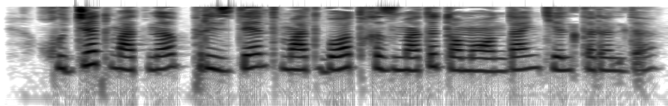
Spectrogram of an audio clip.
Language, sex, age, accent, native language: Uzbek, female, 18-24, Namangan, Uzbek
